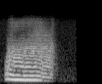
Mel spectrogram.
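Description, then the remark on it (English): A single loud, buzzy fart sounds for about half a second, then trails off into a brief, softer sputter before silence. “And I didn't know if they sniffed their own farts or not.”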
